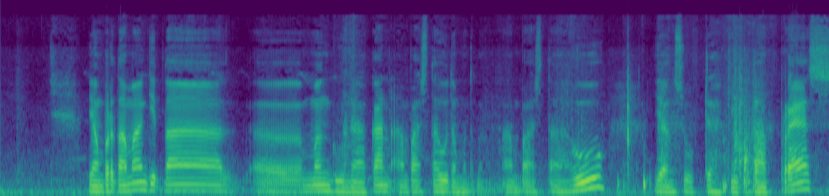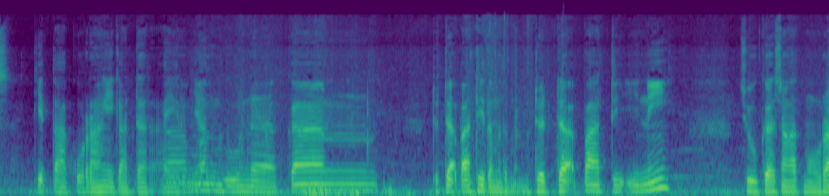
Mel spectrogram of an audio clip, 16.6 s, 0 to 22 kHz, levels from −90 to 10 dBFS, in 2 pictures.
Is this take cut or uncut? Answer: cut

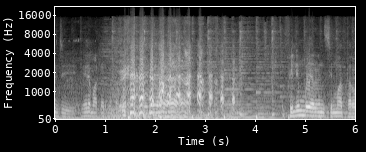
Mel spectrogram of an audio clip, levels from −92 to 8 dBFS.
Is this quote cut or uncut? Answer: cut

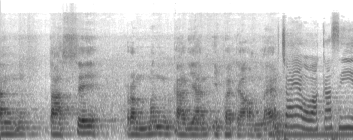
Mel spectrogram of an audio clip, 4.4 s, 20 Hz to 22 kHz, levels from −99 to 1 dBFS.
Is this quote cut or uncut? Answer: cut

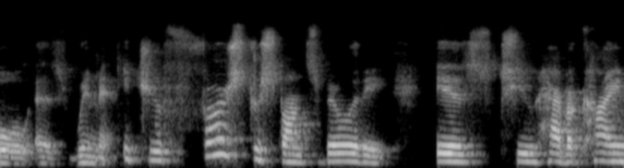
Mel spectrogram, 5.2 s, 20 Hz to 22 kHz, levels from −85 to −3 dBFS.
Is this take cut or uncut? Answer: cut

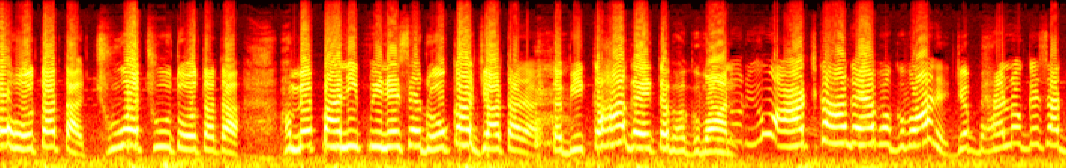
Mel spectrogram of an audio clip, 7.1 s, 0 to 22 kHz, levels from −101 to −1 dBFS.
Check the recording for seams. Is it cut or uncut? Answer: cut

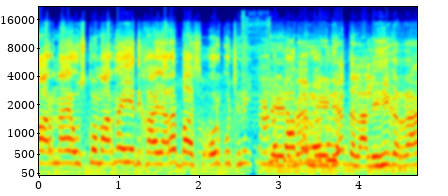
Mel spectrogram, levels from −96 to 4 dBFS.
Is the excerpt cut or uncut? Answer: cut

